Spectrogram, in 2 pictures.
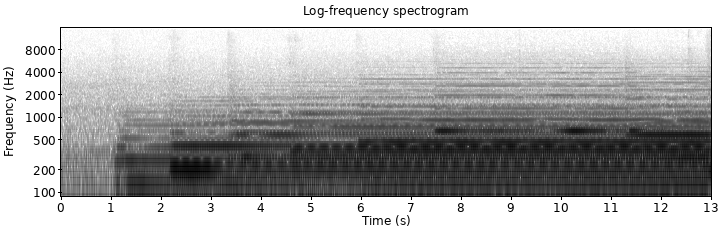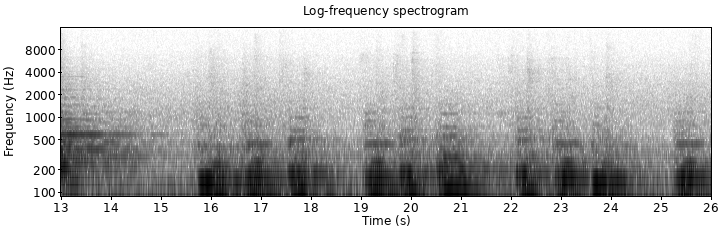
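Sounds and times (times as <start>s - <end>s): pipe organ chords: 1.1s - 14.5s.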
